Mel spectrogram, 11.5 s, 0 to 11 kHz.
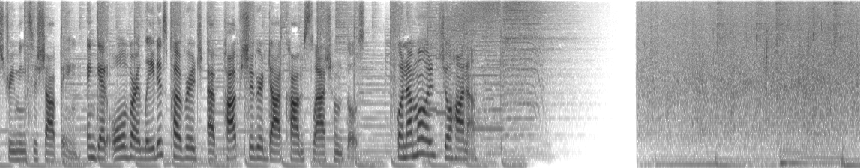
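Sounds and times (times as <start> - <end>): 
speech: 0.0 - 6.5
heavy rain pouring: 8.5 - 11.4
water dripping: 8.5 - 11.4.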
